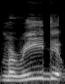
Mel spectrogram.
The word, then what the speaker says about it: Maighread: By the way, is that Maighread with a D at the end or just? I pronounce it with the D, but Okay.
